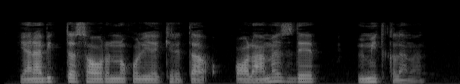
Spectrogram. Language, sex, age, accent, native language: Uzbek, male, 19-29, Andijon, Uzbek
